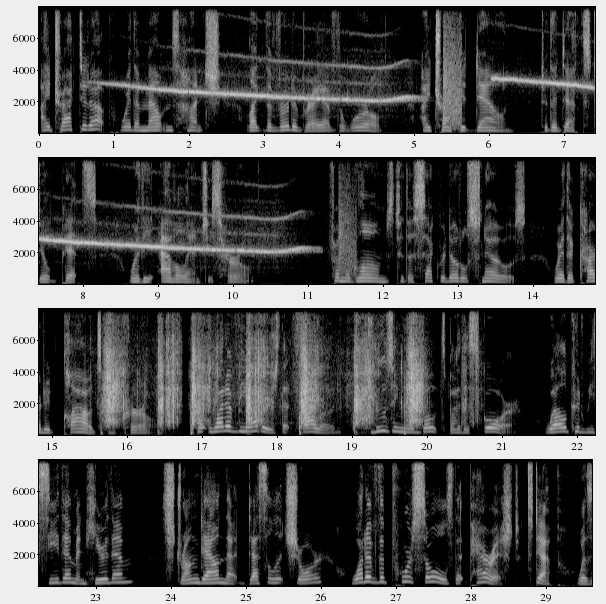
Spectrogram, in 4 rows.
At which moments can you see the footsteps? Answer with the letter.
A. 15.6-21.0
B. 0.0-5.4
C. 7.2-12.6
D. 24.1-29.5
A.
